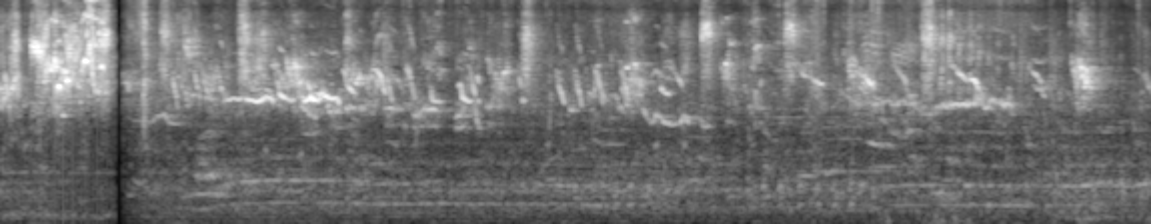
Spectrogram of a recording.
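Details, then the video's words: Baby chickens chirping while playing and eating: several chicks give quick, thin peeps that sweep up and down, overlapping irregularly about three per second, with a loud thump near the start. "Cute Little Chicks Chirping Sounds | Baby Chicken Playing and Eating"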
